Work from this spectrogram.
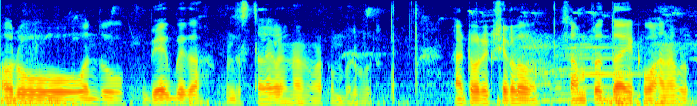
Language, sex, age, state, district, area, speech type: Kannada, male, 45-60, Karnataka, Bangalore Rural, urban, spontaneous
